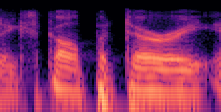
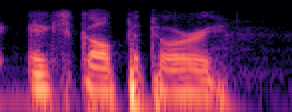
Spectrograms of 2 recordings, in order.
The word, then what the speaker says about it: exculpatory: What can I do to address the prosecutor leaving out exculpatory evidence and information to get a conviction? – Well, that's a crime.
